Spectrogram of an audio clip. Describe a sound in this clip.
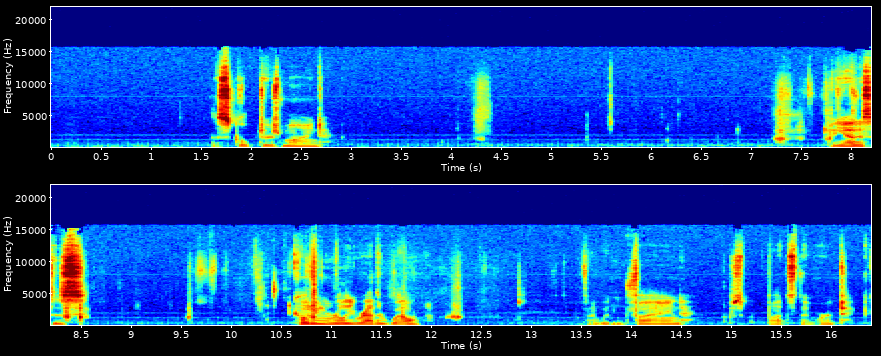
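A small paintbrush dabs and scrapes softly.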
